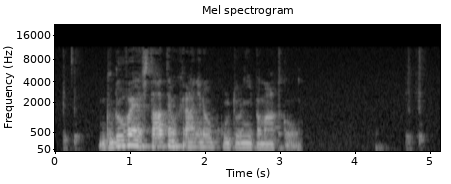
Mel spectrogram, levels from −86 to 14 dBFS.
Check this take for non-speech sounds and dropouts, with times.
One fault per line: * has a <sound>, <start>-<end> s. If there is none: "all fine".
all fine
